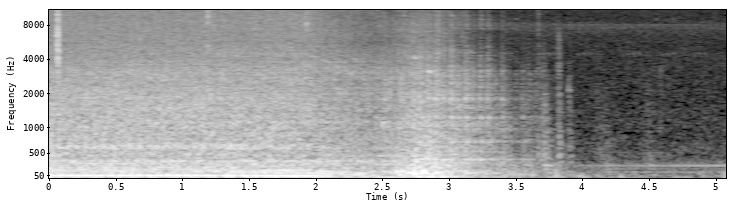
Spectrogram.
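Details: Sky Arrow aircraft engine: low uneven idle thump, about three to four beats a second with a stumbling rhythm, then dying away; rough idle.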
